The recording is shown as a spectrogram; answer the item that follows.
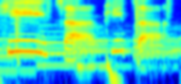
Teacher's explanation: that i is very long it's an e sound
